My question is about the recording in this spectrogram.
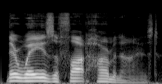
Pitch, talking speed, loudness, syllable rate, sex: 125 Hz, 185 wpm, -15 LUFS, 5.5 syllables/s, male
